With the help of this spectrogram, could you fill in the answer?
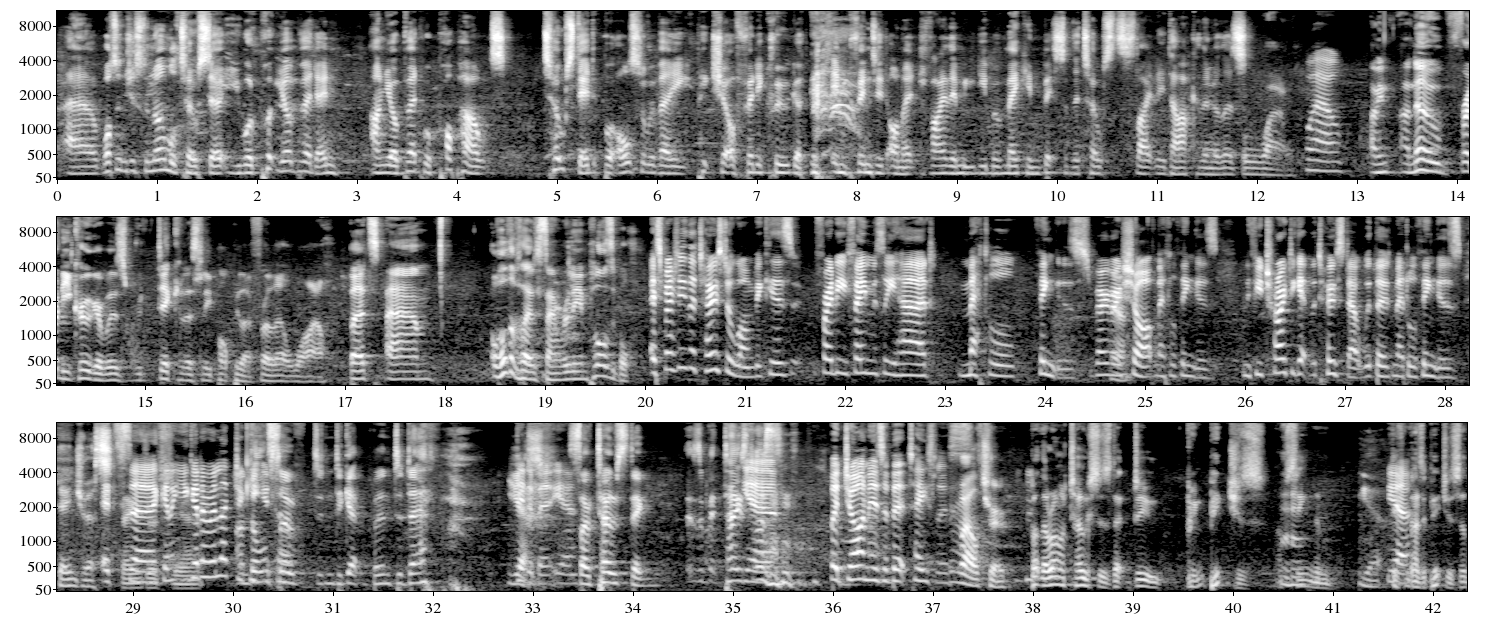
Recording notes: We’re live and direct from Newcastle Fright Fest this episode. Pod in public.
